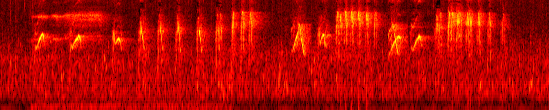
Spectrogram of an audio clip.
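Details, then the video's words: Female capped white-eye singing persistently: rising whistled upslurs alternate with rapid, buzzy high chatter in quick bursts. Faint low rumble early on. "Kapas Tembak Betina Gacor"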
